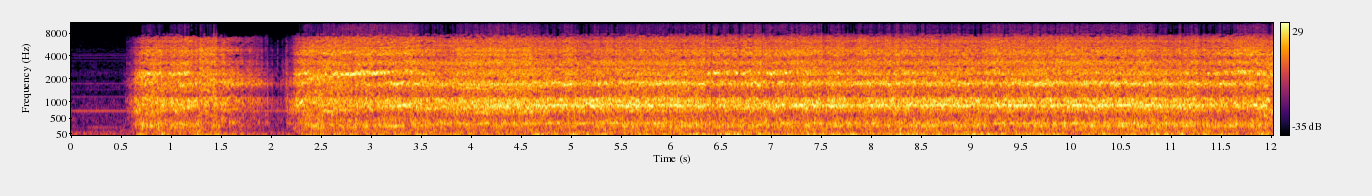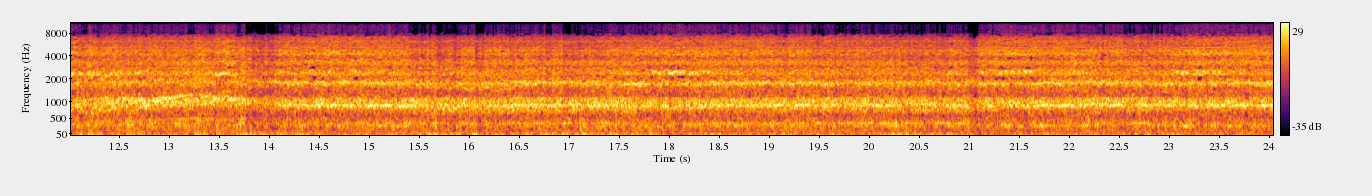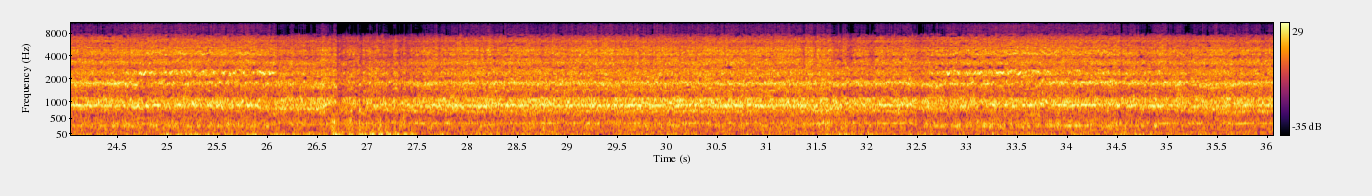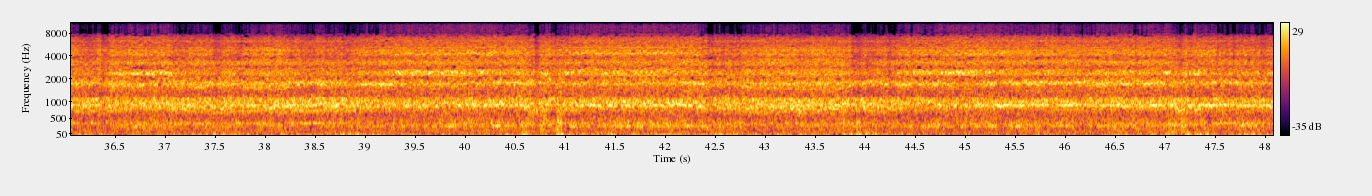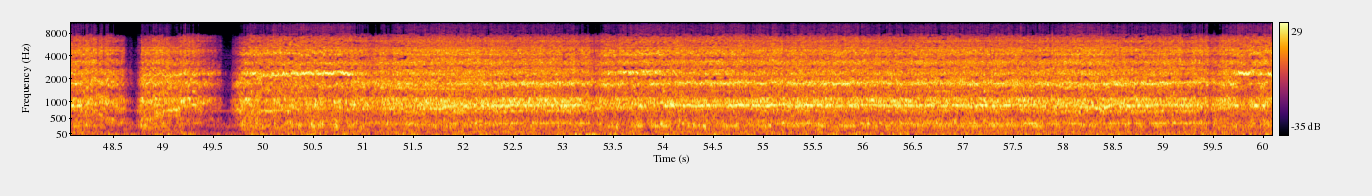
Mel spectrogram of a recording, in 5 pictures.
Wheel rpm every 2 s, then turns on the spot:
70, 150, 220, 230, 230, 230, 260, 230, 230, 230, 230, 230, 220, 210, 210, 220, 220, 230, 220, 220, 220, 210, 220, 230, 100, 180, 220, 230, 230, 220.
none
